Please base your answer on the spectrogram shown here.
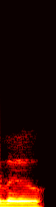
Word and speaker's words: Luu: by the name of Peter Lou. His last name is spelled Luu.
